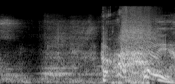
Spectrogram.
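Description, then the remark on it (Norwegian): A single loud sneeze bursts out midway, a sharp breathy explosion trailing off into a voiced tail, with soft background sound and voices around it. “Sånn suggerende musikk i bakgrunnen og nysing og hosting”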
